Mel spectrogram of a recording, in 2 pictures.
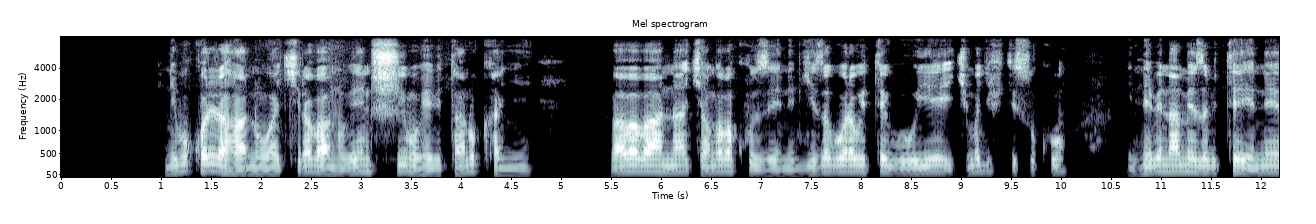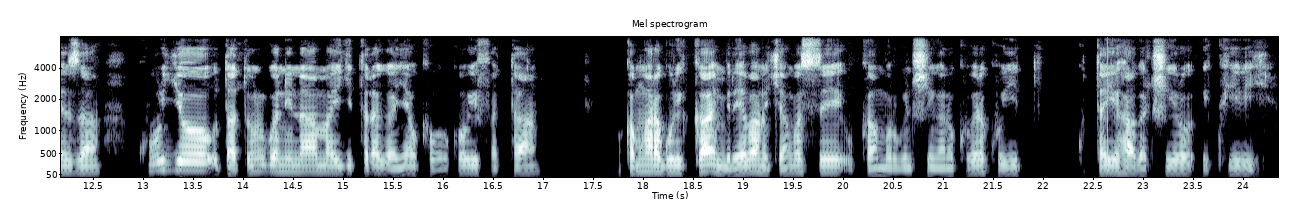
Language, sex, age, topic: Kinyarwanda, male, 18-24, education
